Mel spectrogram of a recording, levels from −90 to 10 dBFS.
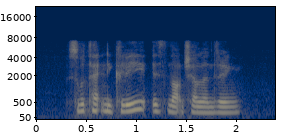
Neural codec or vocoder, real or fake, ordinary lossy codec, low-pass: codec, 16 kHz in and 24 kHz out, 0.6 kbps, FocalCodec, streaming, 4096 codes; fake; none; 7.2 kHz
